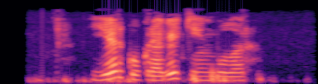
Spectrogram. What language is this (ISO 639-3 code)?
bak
